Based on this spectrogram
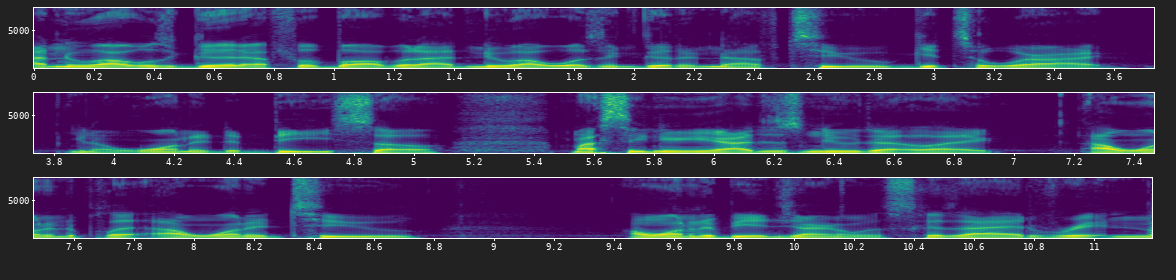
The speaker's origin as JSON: {"language": "English", "town": "Oakland", "region": "California", "country": "United States", "tie": "born or raised there", "said": "I'm from Oakland, California. I grew up, just across the bridge from here, we're at in San Francisco."}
